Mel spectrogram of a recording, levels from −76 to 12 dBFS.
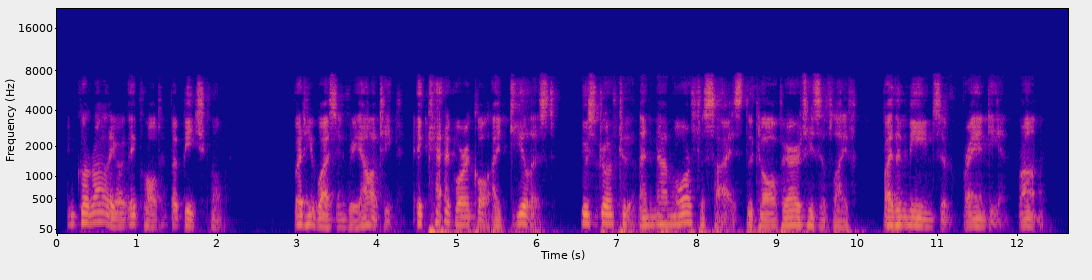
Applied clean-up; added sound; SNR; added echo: neural mask model DeepFilterNet 3.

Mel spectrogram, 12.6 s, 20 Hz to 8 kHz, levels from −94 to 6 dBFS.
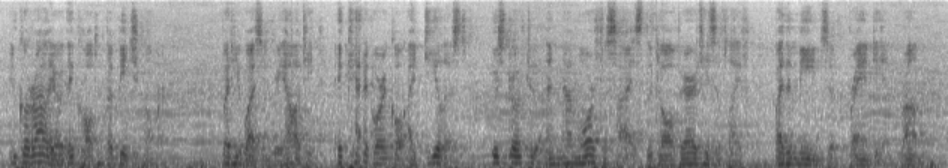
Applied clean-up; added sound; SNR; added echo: none; Motorcycle / Accelerating, revving, vroom; 11 dB; reverberation time 1.4 s.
